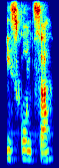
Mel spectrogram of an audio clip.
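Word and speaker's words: hizkuntza: i say it again the h is not pronounced and uh this is z is like a sharp s so isconsa then here you have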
